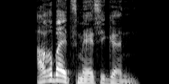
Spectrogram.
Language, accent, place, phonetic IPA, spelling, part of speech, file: German, Germany, Berlin, [ˈaʁbaɪ̯t͡smɛːsɪɡn̩], arbeitsmäßigen, adjective, De-arbeitsmäßigen.ogg
- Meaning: inflection of arbeitsmäßig: 1. strong genitive masculine/neuter singular 2. weak/mixed genitive/dative all-gender singular 3. strong/weak/mixed accusative masculine singular 4. strong dative plural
